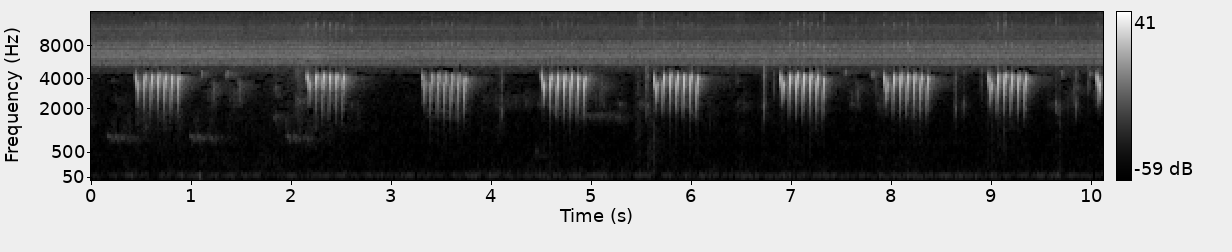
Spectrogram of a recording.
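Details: Fighting song of an olive-backed sunbird, played as a lure for trapping: bursts of fast ticking trill repeated roughly every second, a few soft lower notes early on, over a steady high-pitched hiss.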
